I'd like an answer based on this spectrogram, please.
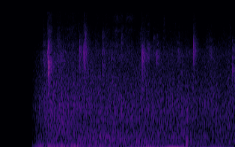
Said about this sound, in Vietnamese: sao hôm nay lại mưa gió đột ngột thế cơ chứ?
